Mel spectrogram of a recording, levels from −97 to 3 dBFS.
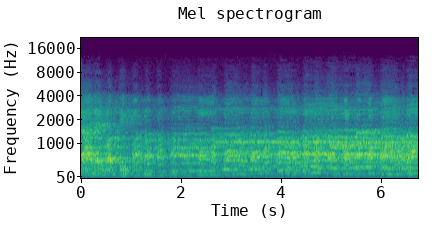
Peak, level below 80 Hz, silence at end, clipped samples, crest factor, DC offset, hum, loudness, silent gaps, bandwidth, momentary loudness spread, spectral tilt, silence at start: -4 dBFS; -54 dBFS; 0 s; under 0.1%; 14 dB; under 0.1%; none; -19 LUFS; none; 8.6 kHz; 8 LU; -7 dB/octave; 0 s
